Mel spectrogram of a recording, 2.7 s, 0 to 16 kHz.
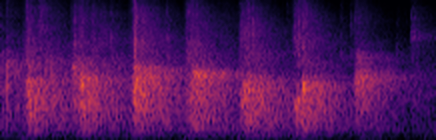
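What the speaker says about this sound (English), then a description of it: "Big round of applause." Year 3 pupils in a maths class clap for a classmate in rhythmic unison, about eight even claps in a row, close and moderately loud.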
